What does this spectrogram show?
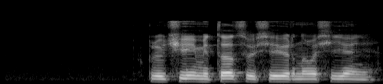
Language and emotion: Russian, neutral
